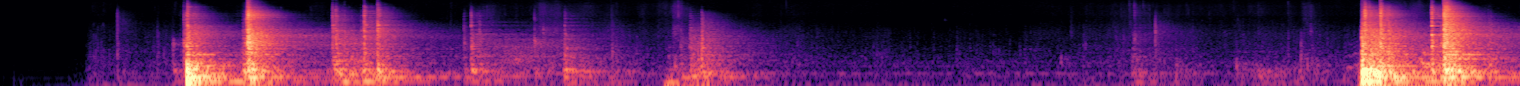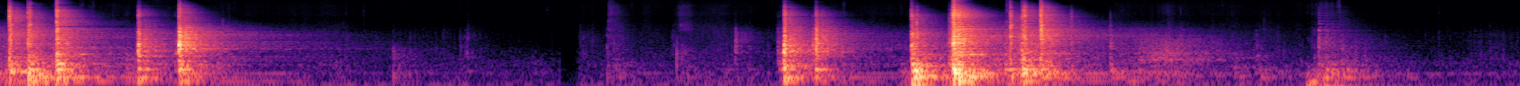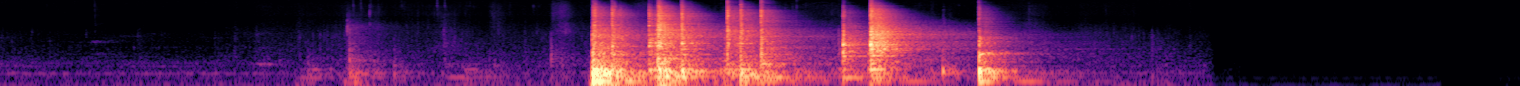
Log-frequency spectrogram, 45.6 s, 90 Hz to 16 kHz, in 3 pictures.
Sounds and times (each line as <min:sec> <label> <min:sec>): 0:01.8 Cell door and lock open and close 0:06.0
0:13.6 Cell door and lock open and close 0:17.8
0:13.6 Lock 0:17.5
0:23.0 Lock 0:26.4
0:23.0 Cell door and lock open and close 0:26.8
0:36.3 Cell door and lock open and close 0:41.0
0:36.4 Lock 0:40.8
